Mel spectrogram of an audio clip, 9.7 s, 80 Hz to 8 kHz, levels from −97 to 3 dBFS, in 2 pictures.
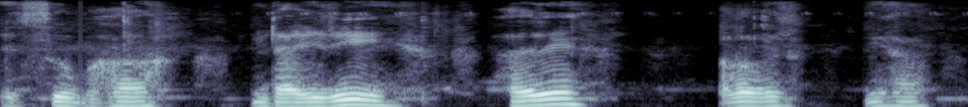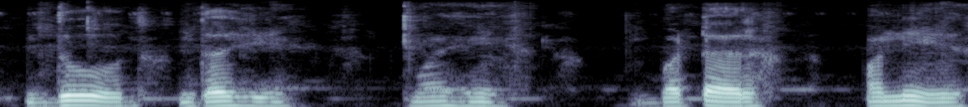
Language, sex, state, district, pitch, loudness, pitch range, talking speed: Chhattisgarhi, male, Chhattisgarh, Rajnandgaon, 120 Hz, -17 LUFS, 115-135 Hz, 55 wpm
